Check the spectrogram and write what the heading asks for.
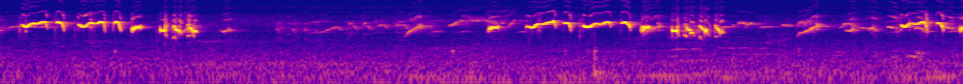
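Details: Oriental magpie-robin in full song, played to stir other magpie-robins into agitation: high whistled, warbling phrases with sliding notes and harsh buzzy bursts, given in clustered bouts separated by short quieter gaps.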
